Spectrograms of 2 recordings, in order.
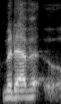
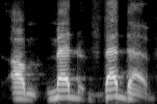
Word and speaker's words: Medvedev: up against uh uh medev i can't i always mess up his name i think it's medvedev is the way you pronounce it in russia um he was the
